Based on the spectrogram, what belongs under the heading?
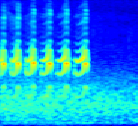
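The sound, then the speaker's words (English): A rapid series of five or six harsh, high chirping bird calls, fairly loud, running together for under a second before stopping, with no talking. These are rock sandpiper calls; rock sandpipers are shorebirds found along a spit. “Gulls, waterfowl, and many other birds forage along the spit, but rock sandpipers are the only shorebirds.”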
